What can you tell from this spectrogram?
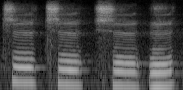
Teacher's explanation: the next group called retroflex, where the tongue is curled back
